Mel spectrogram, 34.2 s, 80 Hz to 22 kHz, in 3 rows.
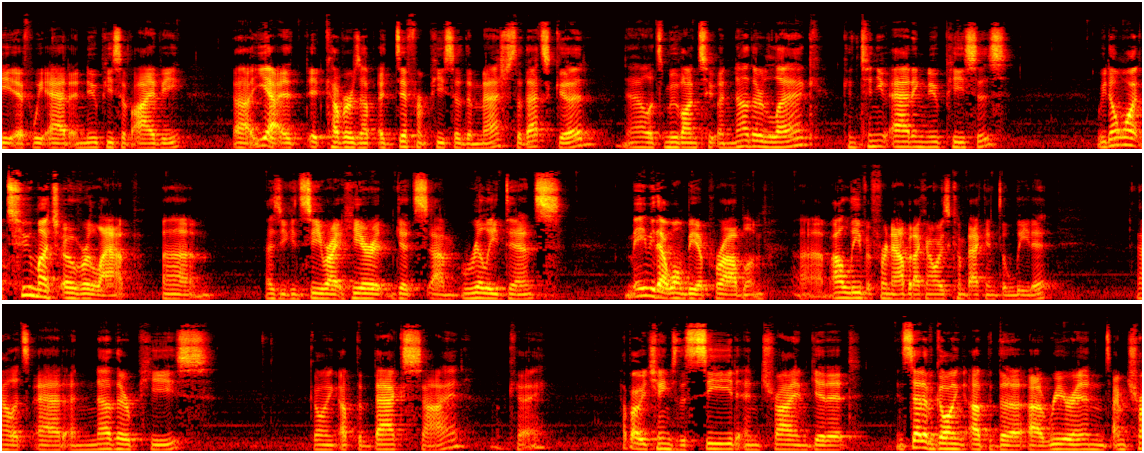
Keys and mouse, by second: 0.7 click, 1.9 middle drag, 8.2-8.7 drag, 9.2-10.6 middle drag, 16.0-20.9 middle drag, 20.9-21.7 right drag, 21.7-22.7 middle drag, 22.9-24.4 middle drag, 25.6-27.2 drag, 26.6-28.4 middle drag, 29.9-31.5 drag, 31.9-33.9 middle drag.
